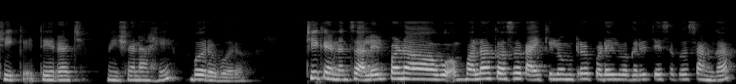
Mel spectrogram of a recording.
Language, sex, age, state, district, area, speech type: Marathi, female, 30-45, Maharashtra, Amravati, urban, spontaneous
